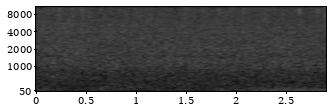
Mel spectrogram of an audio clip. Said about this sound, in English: the patter of rain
